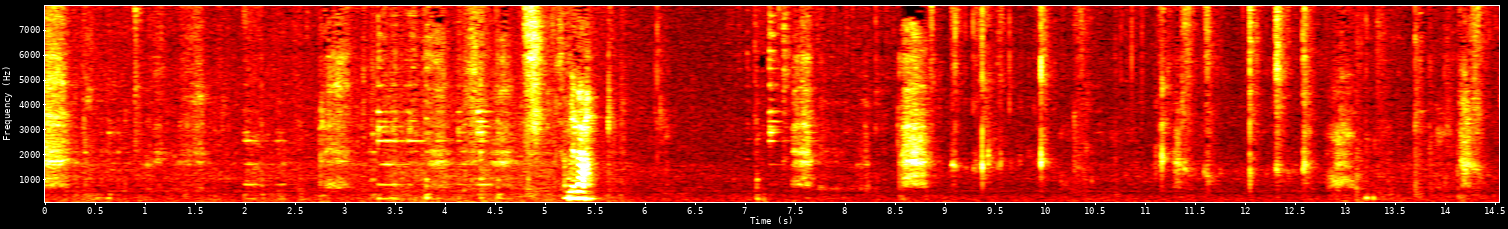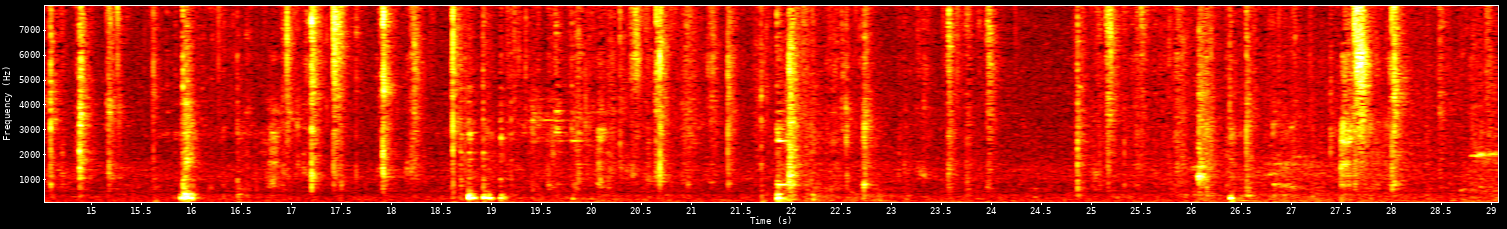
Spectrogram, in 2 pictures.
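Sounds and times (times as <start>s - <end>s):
chili peppers being chewed: 0.0s - 6.3s, 7.0s - 29.0s.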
